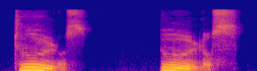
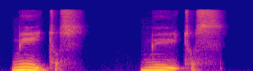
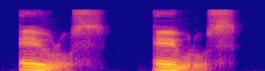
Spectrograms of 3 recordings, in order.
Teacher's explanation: 근데 두 번째 모음에 붙어 있어서 헷갈릴 수도 있는데 피치 자체는 첫 번째 모음을 높입니다. 첫 번째 모라를 높이는 거예요. 그래서 분명하게 이건 하강 피치입니다.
